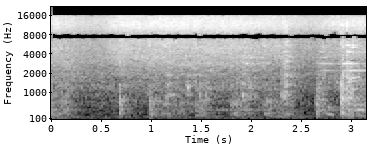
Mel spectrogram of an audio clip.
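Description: Chopped tomato and green chili hit a pan of already fried onion with salt, giving a steady close hiss and sizzle with a few soft stirring scrapes, no voices.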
